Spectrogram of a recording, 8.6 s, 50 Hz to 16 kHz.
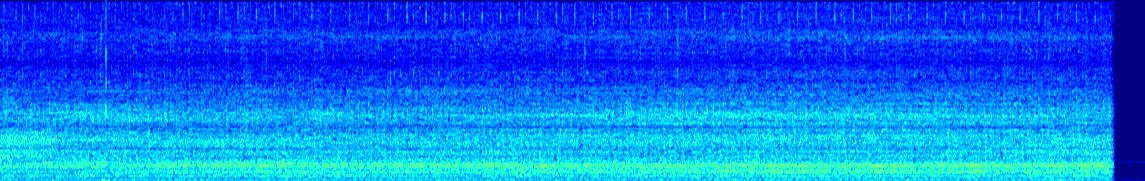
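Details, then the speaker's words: Peugeot 107 auxiliary (alternator) drive belt after tightening at the adjusting bolts: it was slightly loose and made a squeaking/whining noise; now a steady, even idle with a faint hiss and no chirp or squeal, belt running quietly. "yes it was just just a slight bit loose and it was really annoying noise it wasn't it wasn't a good noise"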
